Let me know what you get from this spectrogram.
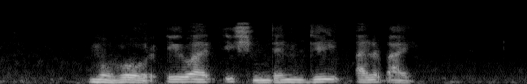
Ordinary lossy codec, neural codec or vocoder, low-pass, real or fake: MP3, 32 kbps; codec, 16 kHz, 2 kbps, FreqCodec, smaller model; 7.2 kHz; fake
